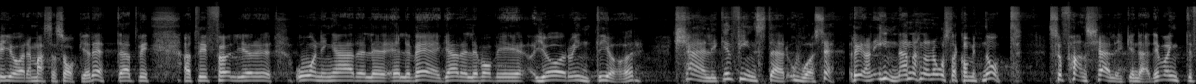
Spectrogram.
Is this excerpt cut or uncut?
cut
